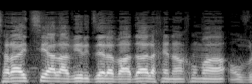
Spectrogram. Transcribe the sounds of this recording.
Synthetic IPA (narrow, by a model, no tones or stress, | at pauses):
ʃaɾait͡sialaːviɾetzelavaːd̪avlaχe̞nanaχnumaov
